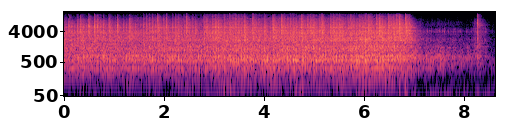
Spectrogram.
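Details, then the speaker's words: Homemade DIY buffing machine on an old work table, powered from a power strip: fast buzzing rattle of about three beats a second over the motor's high whir, then spin-down. Loose table screws shaking. "now you hear that rattling sound, that's just the table. I've got to tighten a few screws on it, it's pretty old."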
